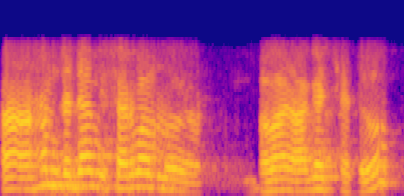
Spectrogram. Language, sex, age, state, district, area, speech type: Sanskrit, male, 45-60, Uttar Pradesh, Prayagraj, urban, conversation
